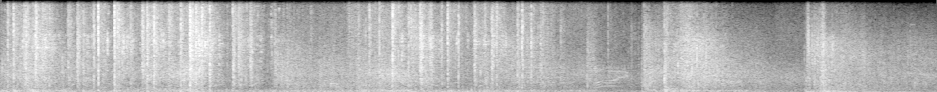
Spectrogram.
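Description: Musket shots crackle and pop in rapid volleys.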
